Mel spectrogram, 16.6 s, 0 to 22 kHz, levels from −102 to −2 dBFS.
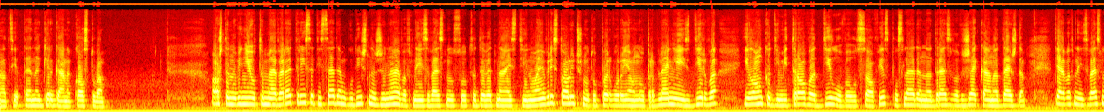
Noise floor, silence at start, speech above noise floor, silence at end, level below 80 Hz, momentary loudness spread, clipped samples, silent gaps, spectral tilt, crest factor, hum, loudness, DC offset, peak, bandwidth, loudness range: -38 dBFS; 0 s; 25 dB; 0 s; -46 dBFS; 5 LU; under 0.1%; none; -5 dB/octave; 10 dB; none; -14 LUFS; 5%; -4 dBFS; over 20 kHz; 2 LU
